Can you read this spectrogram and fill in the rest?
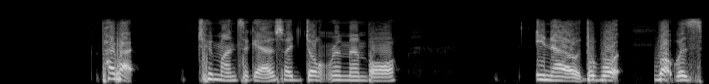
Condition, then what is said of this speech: Stuttering. But now that I've gotten used to answering the phone, I'm pretty fluent.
